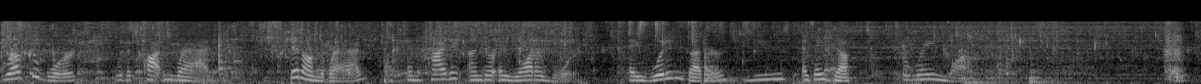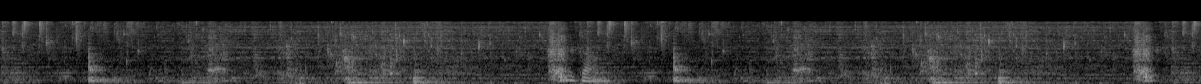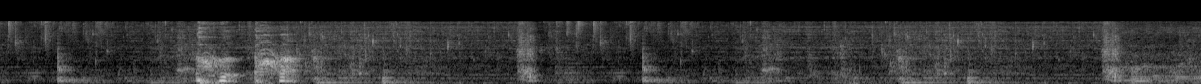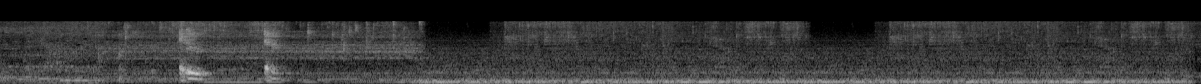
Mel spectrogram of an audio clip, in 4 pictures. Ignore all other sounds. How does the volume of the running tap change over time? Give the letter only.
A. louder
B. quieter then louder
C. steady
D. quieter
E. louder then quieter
C.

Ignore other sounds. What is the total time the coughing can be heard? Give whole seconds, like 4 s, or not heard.
5 s.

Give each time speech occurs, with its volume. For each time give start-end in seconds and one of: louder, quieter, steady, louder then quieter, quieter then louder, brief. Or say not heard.
0.0-9.8 steady
17.6-18.2 brief.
